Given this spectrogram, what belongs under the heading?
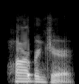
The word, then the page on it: harbinger: American English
